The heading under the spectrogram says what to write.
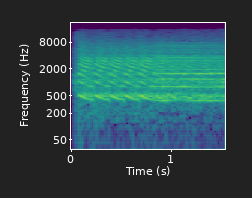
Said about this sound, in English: Okay, so there you've heard it. That's the buzzer gone off, and now we're at the fun part of the show.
